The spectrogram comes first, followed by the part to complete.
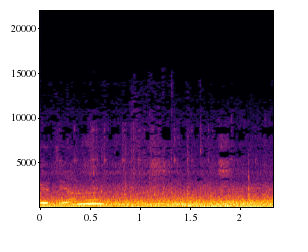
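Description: Steady low rumble of a car's engine and tyres heard from inside the cabin while driving slowly in city traffic.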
